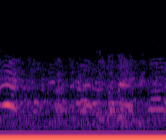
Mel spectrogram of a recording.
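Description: Indistinct, overlapping voices of several people talking and calling out on and around a football pitch, with no single clear speaker.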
